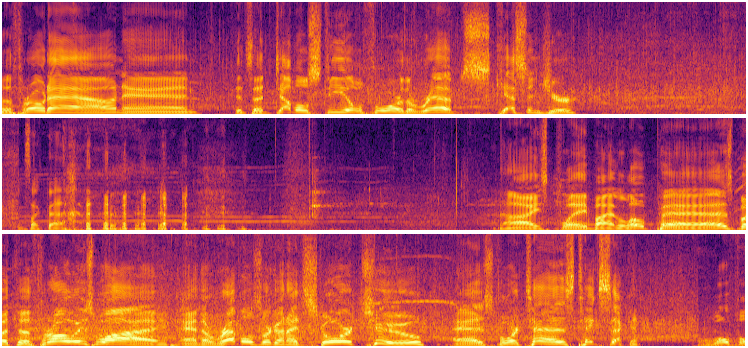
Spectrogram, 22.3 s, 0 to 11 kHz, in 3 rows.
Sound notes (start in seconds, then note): 8.0 laughter; 10.6 ball hitting bat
